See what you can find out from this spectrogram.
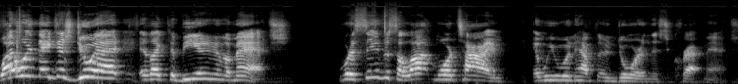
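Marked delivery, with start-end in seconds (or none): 0.0-5.0 full-on loud, high, swooping yelling rant. Complaining about a match in a review, yelling. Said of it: "I'm yelling a lot in this review".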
